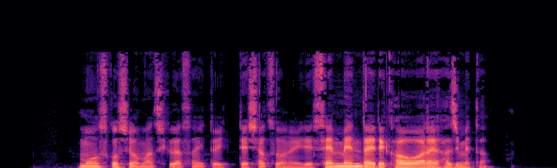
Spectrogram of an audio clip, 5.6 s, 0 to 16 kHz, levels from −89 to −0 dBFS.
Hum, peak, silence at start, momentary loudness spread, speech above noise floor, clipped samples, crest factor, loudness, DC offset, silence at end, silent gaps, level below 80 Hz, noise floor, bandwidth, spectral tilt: none; 0 dBFS; 0.8 s; 13 LU; 51 dB; under 0.1%; 22 dB; -20 LUFS; under 0.1%; 0.7 s; none; -50 dBFS; -71 dBFS; 11.5 kHz; -5.5 dB/octave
